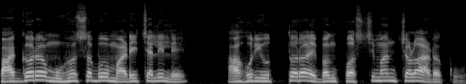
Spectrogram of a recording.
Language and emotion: Odia, neutral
